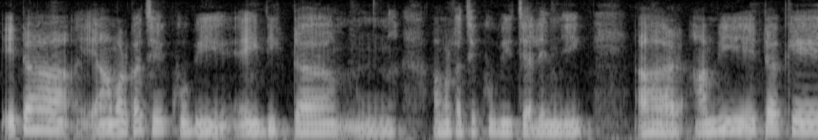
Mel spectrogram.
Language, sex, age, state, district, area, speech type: Bengali, female, 60+, West Bengal, South 24 Parganas, rural, spontaneous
